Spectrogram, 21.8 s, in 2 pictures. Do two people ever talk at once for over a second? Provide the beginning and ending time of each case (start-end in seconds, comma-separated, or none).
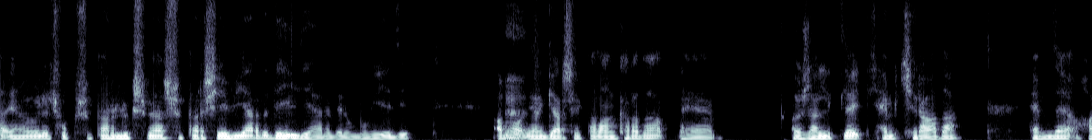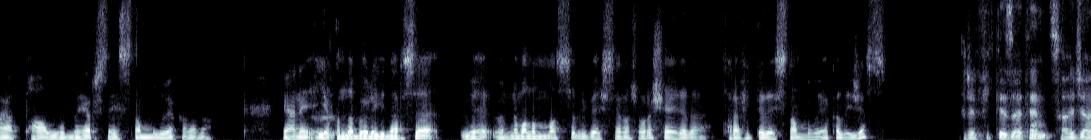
none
